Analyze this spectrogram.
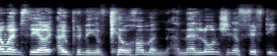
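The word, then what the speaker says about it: Kilchoman: And when I heard that in Norway, they can't pronounce the name Kilhoman. They call it Kikkoman.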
